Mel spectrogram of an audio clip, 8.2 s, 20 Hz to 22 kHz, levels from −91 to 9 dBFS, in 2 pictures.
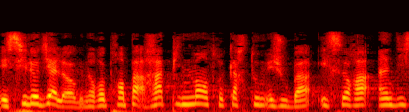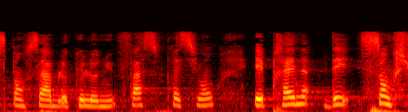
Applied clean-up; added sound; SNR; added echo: none; none; none; none.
